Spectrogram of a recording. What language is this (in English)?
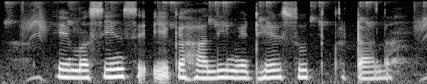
Bhojpuri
